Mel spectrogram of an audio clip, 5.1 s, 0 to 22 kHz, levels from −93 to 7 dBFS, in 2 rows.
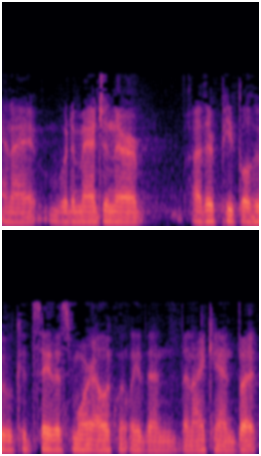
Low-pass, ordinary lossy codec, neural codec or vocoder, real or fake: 7.2 kHz; MP3, 24 kbps; none; real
